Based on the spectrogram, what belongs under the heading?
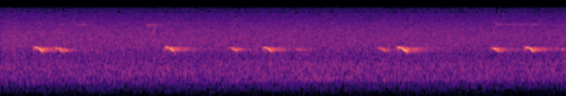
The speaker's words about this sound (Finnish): Punatulkun matala täyteläinen havumetsä huilu.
